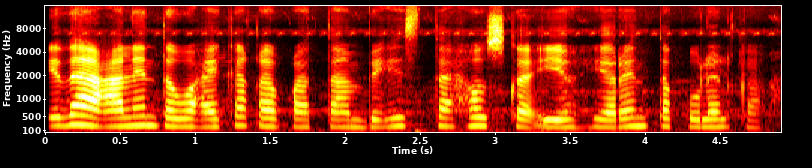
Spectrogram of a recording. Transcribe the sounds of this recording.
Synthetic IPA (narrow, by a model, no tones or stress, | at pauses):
jɐðɐɦɐʕɑːlɛːnt̪ʰɐwɑħɑjkʰɐqɛjb̚qɑːt̪ʰaːnbɪħɪst̪ʰɐhɔwskʰɐʔijɞjɐɾɛːnt̪ʰɐkʰʊlɛːlkʰɐ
